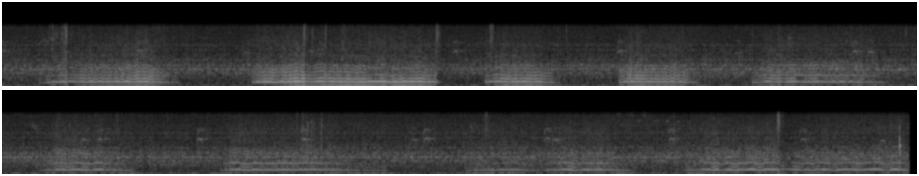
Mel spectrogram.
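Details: On a lupin flower a bumblebee buzzes in a deep harmonic drone, starting and stopping repeatedly in bursts of one to two seconds as it moves about the bloom, with faint birdsong and soft clicks around it.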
